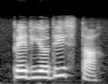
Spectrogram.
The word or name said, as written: periodista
